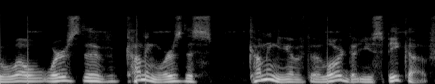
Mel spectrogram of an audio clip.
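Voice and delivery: ordinary talk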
